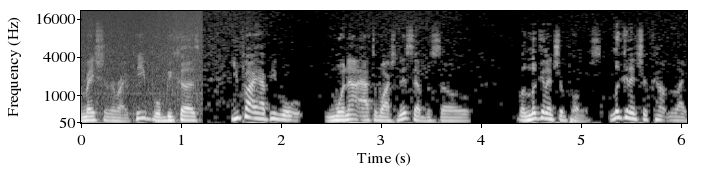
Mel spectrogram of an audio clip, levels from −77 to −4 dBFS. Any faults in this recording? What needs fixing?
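From 1.21 s to the end, the background drops to near silence dotted with twinkling specks, and the speech has its quieter parts hollowed out. This is overdone noise removal: a reduction stage set too aggressively pulls individual frequency bands far down whenever they sit close to its noise estimate, and the softer speech components are caught with the room noise, which sits about 16 dB below the speech. Lower the reduction strength or add a floor so bands are attenuated rather than gated off.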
